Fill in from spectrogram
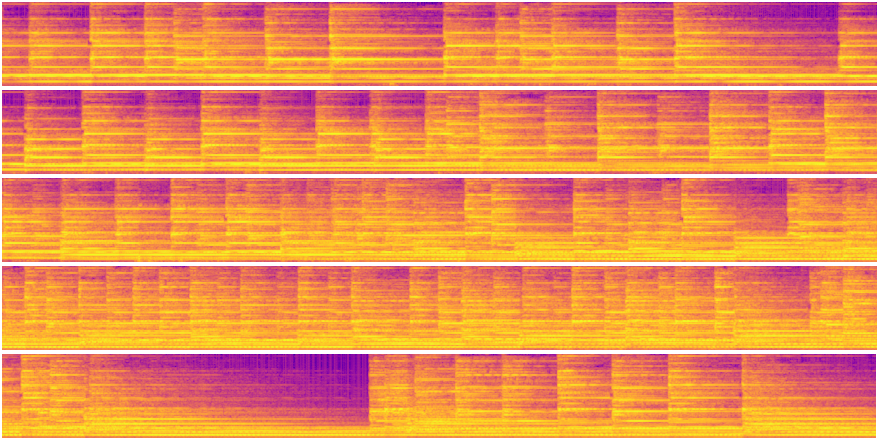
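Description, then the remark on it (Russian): Church bells peal loudly and continuously, many overlapping strikes layering into a dense, resonant ringing that hums on without pause. No voices are heard. “Колокола, вот действительно, они в русской культуре, они очеловечены, они очень, очень, колокол стонет, поет, у них судьбы точно такие же.”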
